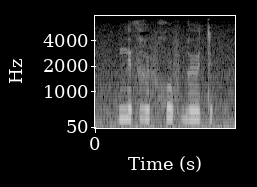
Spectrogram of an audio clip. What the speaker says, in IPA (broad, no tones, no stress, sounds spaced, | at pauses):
n e θ ɣ ø f x o f ɡ ø t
